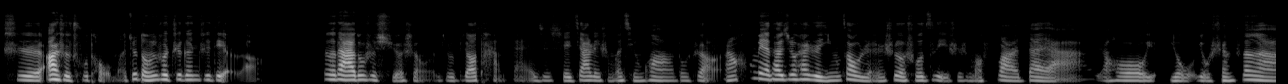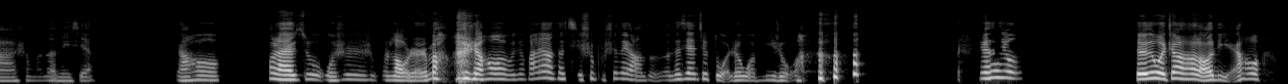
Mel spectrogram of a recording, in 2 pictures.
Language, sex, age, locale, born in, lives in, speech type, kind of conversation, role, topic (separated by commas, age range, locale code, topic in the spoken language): Chinese, female, 30-34, zh-CN, China, United States, conversation, unstructured, none, 你觉得怎样才算是好的朋友？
